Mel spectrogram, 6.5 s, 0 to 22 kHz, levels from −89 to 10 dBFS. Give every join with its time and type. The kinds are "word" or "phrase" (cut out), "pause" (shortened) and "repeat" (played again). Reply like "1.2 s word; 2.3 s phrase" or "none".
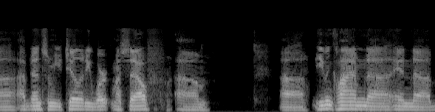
4.6 s pause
